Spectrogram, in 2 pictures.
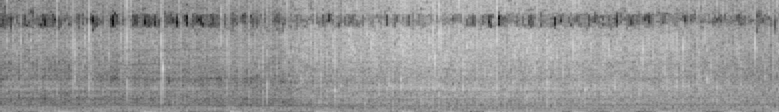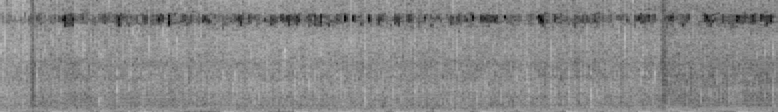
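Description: Sliced onion frying in hot oil for a chicken kacchi biryani, a steady loud sizzle that swells as the onion goes in and then holds a constant crackling hiss, with no talking.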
